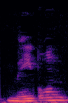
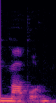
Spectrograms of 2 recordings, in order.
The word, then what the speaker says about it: Mabon: That's the Celtic pronunciation, the Welsh pronunciation. Okay. If you say Mayabon, that's fine. But I'm gonna say Mabon.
